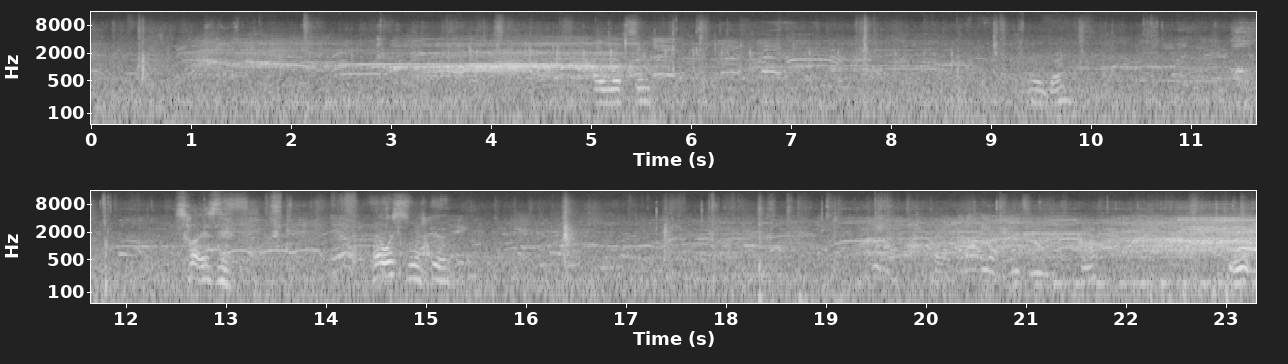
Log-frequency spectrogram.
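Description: Young men shout and call to each other outdoors, some way off.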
